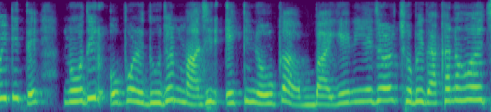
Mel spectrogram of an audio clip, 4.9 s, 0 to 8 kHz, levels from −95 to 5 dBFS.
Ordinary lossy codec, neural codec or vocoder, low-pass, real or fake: Opus, 64 kbps; codec, 16 kHz, 8 kbps, FreqCodec, smaller model; 7.2 kHz; fake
